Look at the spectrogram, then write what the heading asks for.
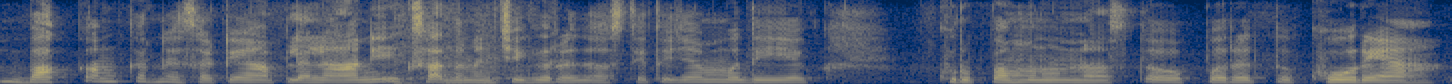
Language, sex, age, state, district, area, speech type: Marathi, female, 30-45, Maharashtra, Osmanabad, rural, spontaneous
